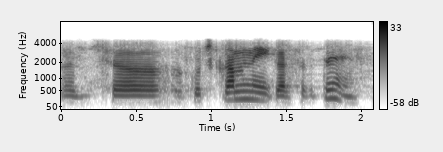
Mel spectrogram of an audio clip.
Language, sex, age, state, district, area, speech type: Urdu, female, 18-30, Uttar Pradesh, Balrampur, rural, conversation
